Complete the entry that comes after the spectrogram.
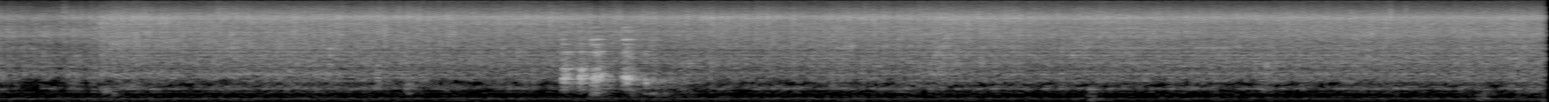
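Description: Marinated chicken sizzling as it fries in hot oil with garlic and onion, stirred with a wooden spatula; the sizzle gets louder about a second in as the chicken goes into the pan.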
